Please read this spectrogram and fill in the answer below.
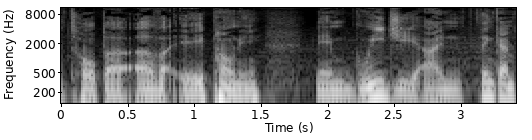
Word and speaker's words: Guigi: This was a college-age student man who created a female tulpa of a pony, named Guigi. I think I'm pronouncing it right. Ouija? G-U-I-G-I, like Luigi with a G.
